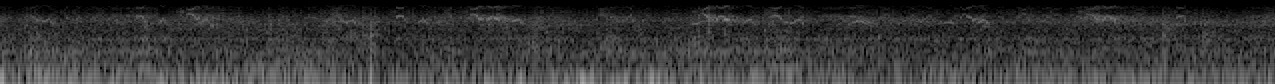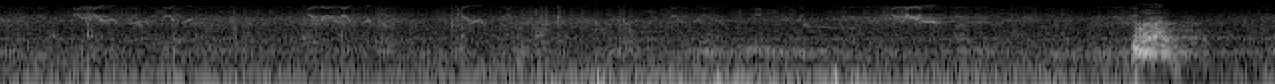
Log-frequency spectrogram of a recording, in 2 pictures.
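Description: A bird repeats short high chirps about once a second over a low rumble. About nine seconds in comes one brief, loud cry.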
